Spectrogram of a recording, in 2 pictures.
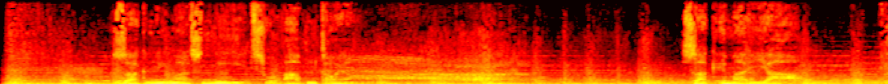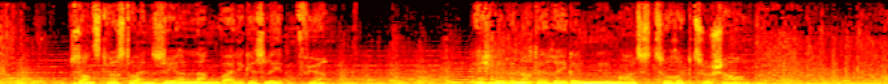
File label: Commercial; Bond Moments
